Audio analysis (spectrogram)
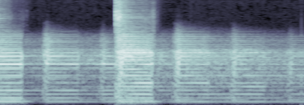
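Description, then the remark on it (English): A sustained, buzzy electric tone run through the echo setting of an effects pedal, with its time control being adjusted, repeats in evenly spaced delay echoes, roughly two or three per second, with one loud bright burst before the repeats continue at a steady level. No voices. “Okay, next up is echo. So this ought to sound more like a delay, I guess.”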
